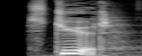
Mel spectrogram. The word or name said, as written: styrt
